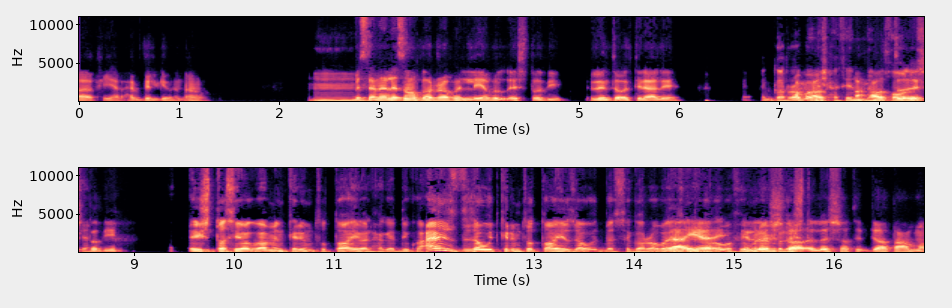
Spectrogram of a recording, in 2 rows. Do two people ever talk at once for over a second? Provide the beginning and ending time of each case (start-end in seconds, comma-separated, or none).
7.2-8.6, 14.3-15.8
